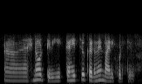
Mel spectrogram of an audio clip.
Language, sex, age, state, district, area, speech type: Kannada, female, 18-30, Karnataka, Shimoga, rural, conversation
